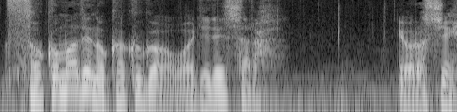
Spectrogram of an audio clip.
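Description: The sensible younger brother of a samurai lord in a period radio play. His mid-pitched voice moves widely up and down as he counsels in polite, formal speech. Music sits behind him. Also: big pitch swings, a little fast, fairly bright tone. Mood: resigned acceptance. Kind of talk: Japanese period audio drama acting.

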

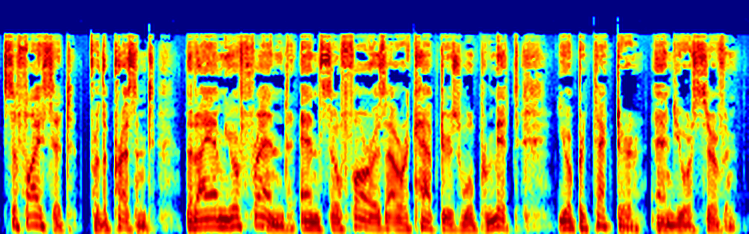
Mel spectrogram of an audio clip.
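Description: Husky, gallant Earthman captain voiced by a male reader. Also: lowish voice, animated, normal speed, sharp tone, dry recording, studio quality, full character voice. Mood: earnest. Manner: formal, courtly, firm. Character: gallant, proud Earthman captain, adventure hero.

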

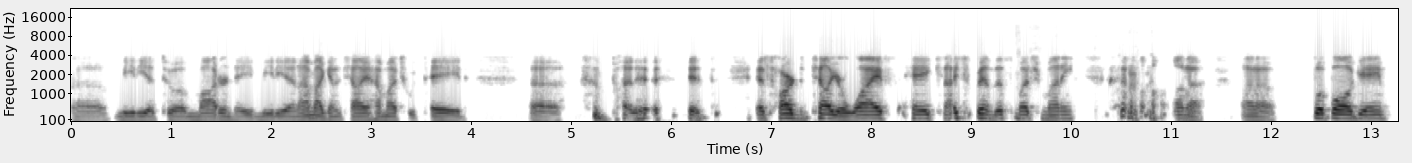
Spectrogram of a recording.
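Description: Male American podcast guest, mid-pitched, anecdotal and halting, heard over a thin phone-quality line. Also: steady tone, no echo. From Nebraska, US. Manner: halting, repeats words as he starts sentences. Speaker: podcast guest, sports archivist. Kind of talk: casual anecdotal interview talk. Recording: muffled, phone-like narrow-band line.

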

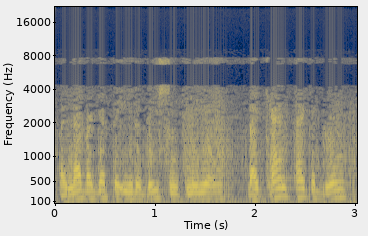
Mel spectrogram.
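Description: An actor playing a cynical, wisecracking racetrack bookmaker in an old radio drama, with dry delivery and a thin vintage sound. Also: male voice, fairly high pitch, brisk, lightly acted. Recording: narrowband old radio recording, faint hiss.

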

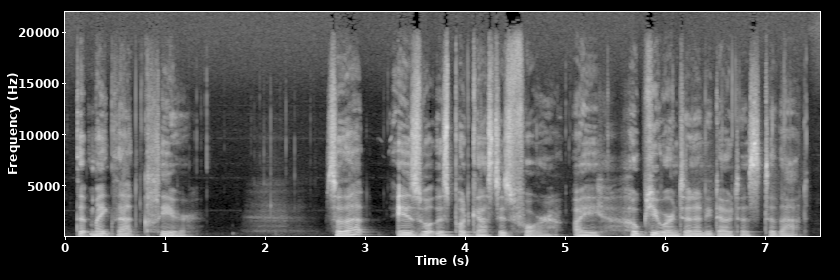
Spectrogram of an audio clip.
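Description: A woman hosting a podcast, speaking in a measured, earnest and articulate way, as in an introduction or an interview. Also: low-pitched, darkish tone. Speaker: podcast host. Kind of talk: scripted podcast introduction, then conversational interviewing.

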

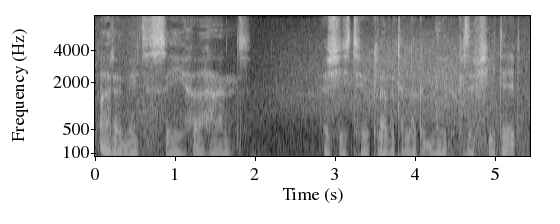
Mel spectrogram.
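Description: A man's voice: low-pitched, normal speed, noisy background, lightly acted. A man playing a clever, proud, bitter disgraced young lord in a fantasy audio drama, with theatrical intensity. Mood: bitter, brooding. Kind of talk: high fantasy audio drama acting and narration.

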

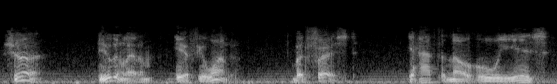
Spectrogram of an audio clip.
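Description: A streetwise working-class man, doggedly reasoning things out in slangy, emphatic bursts. His deep voice swings widely, heard through a dull, hissy 1970s radio mystery broadcast. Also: wildly swooping pitch, unhurried, gravelly, full character voice. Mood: resolute. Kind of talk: radio mystery drama acting.

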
